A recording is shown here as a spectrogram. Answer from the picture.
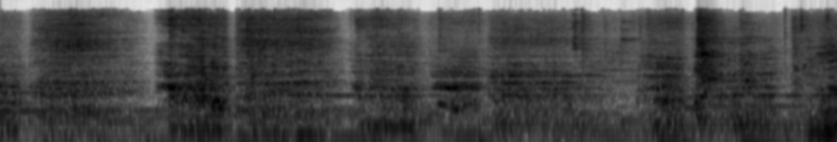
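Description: Male lion roaring several times, over background music.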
